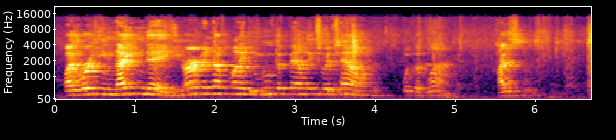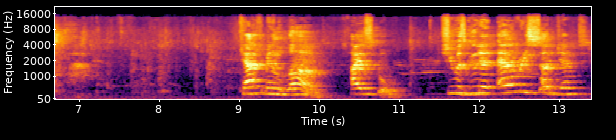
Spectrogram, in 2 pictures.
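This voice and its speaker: A man reading a picture book aloud to children in an expressive, encouraging way, pausing to chat and ask them questions. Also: extremely high pitch, slight background noise. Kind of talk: animated read-aloud with asides to a young audience. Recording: echoey room, distant mic, audience sounds.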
